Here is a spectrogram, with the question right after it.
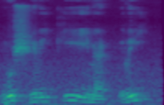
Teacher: ra baris bawah baca lembut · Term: ra tartiq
